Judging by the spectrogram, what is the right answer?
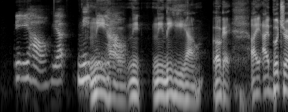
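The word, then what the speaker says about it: Niʻihau: And again, I don't know how to pronounce this, I don't want to butcher it, but Niihau, right? Niihau, yep.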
